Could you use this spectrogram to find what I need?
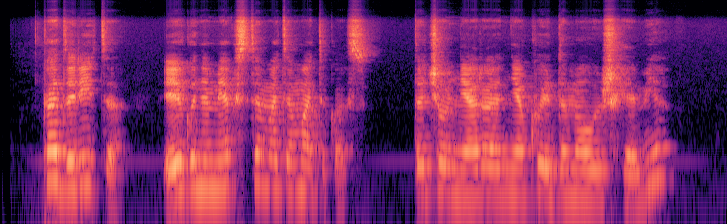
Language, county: Lithuanian, Klaipėda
